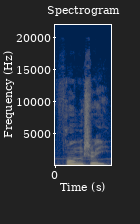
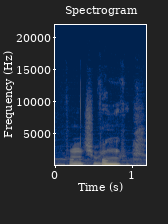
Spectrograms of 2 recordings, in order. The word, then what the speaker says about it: Feng Shui: ¿Cómo se pronuncia, perdón? Feng Shui. Feng Shui.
